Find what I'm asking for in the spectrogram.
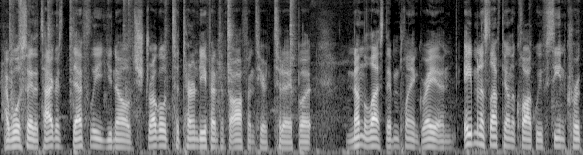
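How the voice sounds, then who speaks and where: A teenage man, a student player, doing casual play-by-play commentary for a high school football game, with frequent restarts. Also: brisk, hardly any pauses, a little hiss or hum. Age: teens.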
